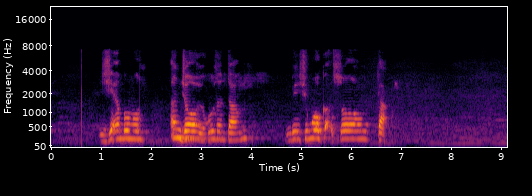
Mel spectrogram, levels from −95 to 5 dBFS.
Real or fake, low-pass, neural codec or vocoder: fake; 7.2 kHz; codec, 16 kHz, 6 kbps, DAC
